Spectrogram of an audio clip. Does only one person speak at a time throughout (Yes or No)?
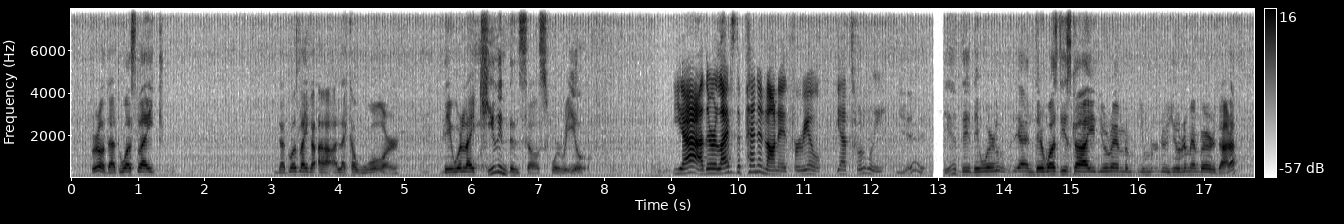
Yes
